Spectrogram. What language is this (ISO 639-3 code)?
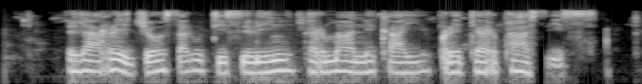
epo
